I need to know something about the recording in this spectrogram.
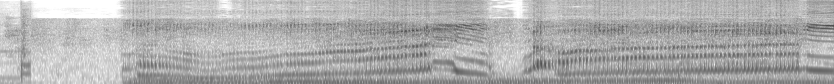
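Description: A dog howling in long glides that rise and fall in pitch, over a steady low tone, starting about half a second in.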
